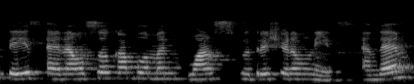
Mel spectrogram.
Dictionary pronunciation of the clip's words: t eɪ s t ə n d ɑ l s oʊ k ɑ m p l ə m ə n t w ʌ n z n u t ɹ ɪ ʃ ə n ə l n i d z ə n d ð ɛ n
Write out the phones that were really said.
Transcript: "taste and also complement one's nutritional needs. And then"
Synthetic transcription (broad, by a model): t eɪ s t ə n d ɑ l s oʊ k ɑ m p l ə m ə n t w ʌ n s n u t ɹ ɪ ʃ ə n ə l n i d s ə n d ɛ n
